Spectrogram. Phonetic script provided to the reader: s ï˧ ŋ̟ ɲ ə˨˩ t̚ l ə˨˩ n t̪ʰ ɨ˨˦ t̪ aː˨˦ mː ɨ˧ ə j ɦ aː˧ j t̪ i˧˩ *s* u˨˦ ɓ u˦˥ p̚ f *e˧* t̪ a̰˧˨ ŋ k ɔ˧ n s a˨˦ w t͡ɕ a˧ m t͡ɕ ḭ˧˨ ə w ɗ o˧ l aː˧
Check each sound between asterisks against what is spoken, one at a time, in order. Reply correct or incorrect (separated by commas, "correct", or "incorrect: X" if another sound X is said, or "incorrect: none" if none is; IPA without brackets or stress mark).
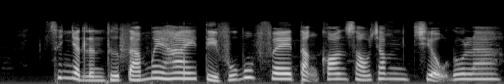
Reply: incorrect: f, correct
